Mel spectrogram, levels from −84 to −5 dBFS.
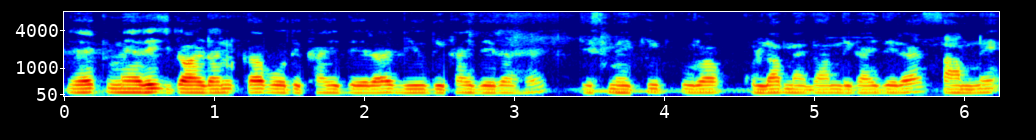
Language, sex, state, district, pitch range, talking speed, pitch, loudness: Hindi, male, Rajasthan, Jaipur, 125-135 Hz, 240 wpm, 130 Hz, -19 LUFS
